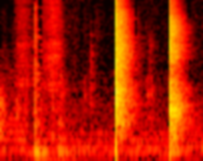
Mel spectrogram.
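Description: Three sharp hand claps about half a second apart: the first faint, the next two loud.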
